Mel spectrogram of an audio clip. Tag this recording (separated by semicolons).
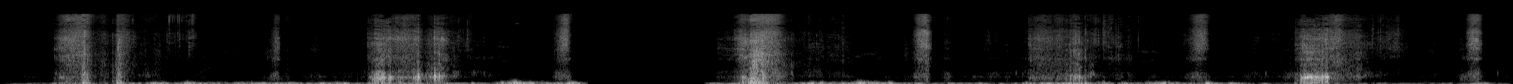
Pansk; CZ; Panska; Czech; sand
